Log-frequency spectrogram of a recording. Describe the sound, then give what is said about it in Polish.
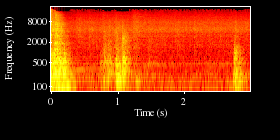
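A steady sizzling hiss of chicken breast frying in a pan over a flame, stirred with a spoon, runs throughout, broken by a few short clatters of kitchenware near the start, around one second, and near the end. Nobody speaks. “Słyszymy, że zaczyna nam się wszystko smażyć ładnie.”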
